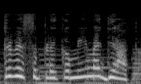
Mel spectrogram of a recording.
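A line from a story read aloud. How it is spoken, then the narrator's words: Mother startled, frightened. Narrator (Romanian): a tresărit speriată mama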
